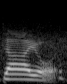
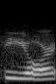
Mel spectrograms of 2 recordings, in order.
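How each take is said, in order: First: The first vowel is a long I. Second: The first vowel is not a long I. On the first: The speaker calls it right. "it's a long I" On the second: The speaker calls it wrong. "Not Dior"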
